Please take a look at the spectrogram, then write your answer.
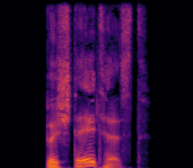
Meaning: inflection of bestellen: 1. second-person singular preterite 2. second-person singular subjunctive II
- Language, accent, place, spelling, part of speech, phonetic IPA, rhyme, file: German, Germany, Berlin, bestelltest, verb, [bəˈʃtɛltəst], -ɛltəst, De-bestelltest.ogg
